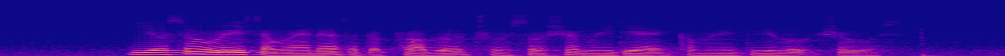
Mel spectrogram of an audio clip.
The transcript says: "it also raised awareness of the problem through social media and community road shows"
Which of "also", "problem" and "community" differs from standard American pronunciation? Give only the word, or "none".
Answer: none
